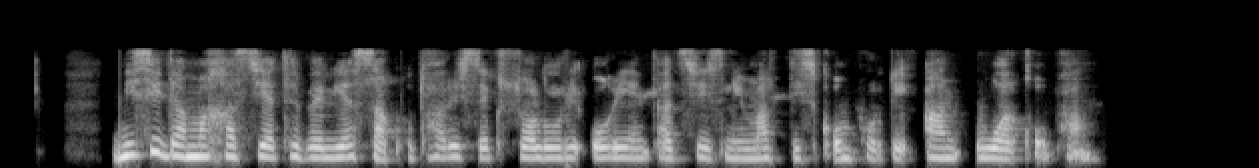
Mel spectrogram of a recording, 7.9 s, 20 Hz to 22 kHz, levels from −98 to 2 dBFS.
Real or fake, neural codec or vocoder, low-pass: fake; codec, 16 kHz in and 24 kHz out, 2.2 kbps, FireRedTTS-2 codec; 7.2 kHz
